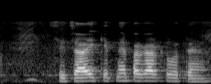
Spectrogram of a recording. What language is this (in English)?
Magahi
